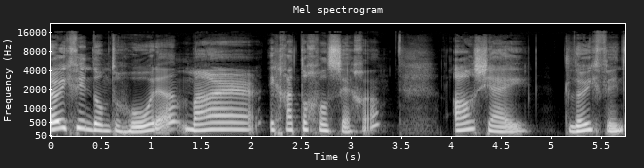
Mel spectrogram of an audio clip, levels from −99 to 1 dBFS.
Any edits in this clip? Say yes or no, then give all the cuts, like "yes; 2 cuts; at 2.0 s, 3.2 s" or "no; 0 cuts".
no; 0 cuts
